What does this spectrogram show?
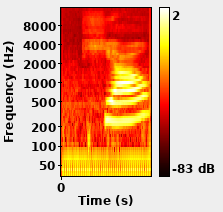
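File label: "tiao2", Mandarin Chinese pinyin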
